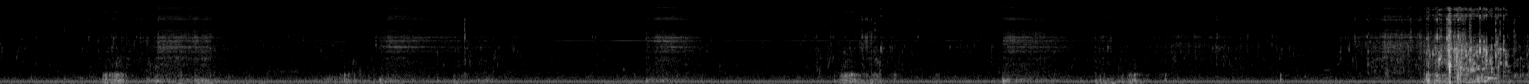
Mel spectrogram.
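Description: Water sloshes and splashes against the microphone at the sea surface.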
